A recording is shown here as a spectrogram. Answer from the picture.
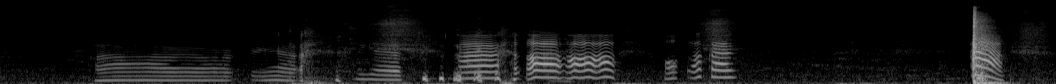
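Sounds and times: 
laughter: 2.9s - 7.4s
speech: 3.7s - 6.3s, 7.0s - 7.4s
slap across the face: 9.7s - 10.2s.

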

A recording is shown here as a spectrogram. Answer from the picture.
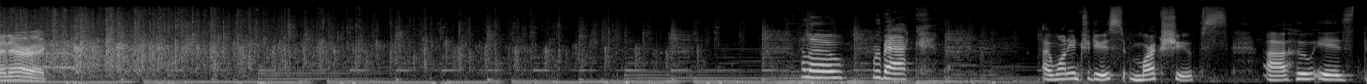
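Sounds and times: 
speech: 0.0s - 0.7s, 8.0s - 9.3s, 10.4s - 13.6s
crowd applauding: 0.0s - 7.5s
upbeat bass-heavy music bed: 0.0s - 10.0s.

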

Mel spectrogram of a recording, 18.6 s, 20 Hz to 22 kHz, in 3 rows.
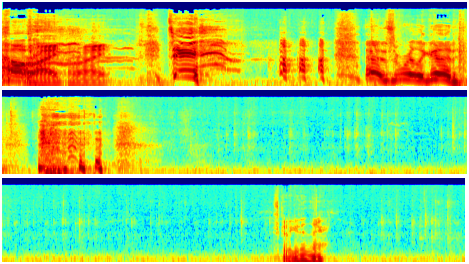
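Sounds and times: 
laughter: 0.0s - 4.5s, 6.7s - 7.7s
speech: 0.1s - 2.9s, 3.8s - 8.0s, 16.2s - 16.8s
typing on mechanical keyboard with tactile brown switches: 9.1s - 16.1s, 17.1s - 18.5s.

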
